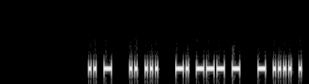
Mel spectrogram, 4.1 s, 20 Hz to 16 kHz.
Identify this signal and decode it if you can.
Morse code, heard as a keyed tone, about 36 wpm, 700 Hz. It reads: IT IS NOT THE
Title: Sentences from Top 1000 Words - Review Part 5 - 35wpm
